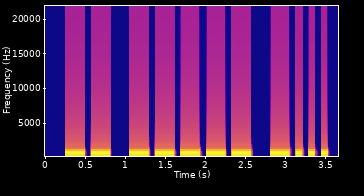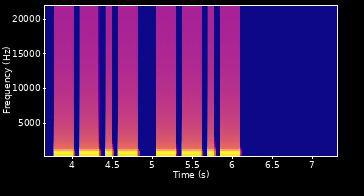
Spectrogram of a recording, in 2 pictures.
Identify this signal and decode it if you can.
Morse code, heard as a keyed tone, about 15 wpm, 700 Hz. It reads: M0BQQ
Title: DXCC-100 Call Signs - 5 Characters - Repeated 2x - 15wpm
